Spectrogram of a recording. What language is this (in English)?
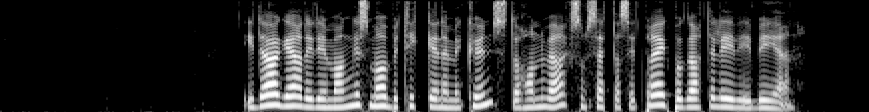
Norwegian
